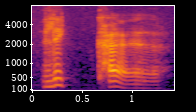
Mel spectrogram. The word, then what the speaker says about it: liqueur: When referring to a cordial, we use the French pronunciation. Liqueur, Miss Tinsley.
